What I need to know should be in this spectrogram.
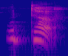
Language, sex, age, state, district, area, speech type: Assamese, female, 18-30, Assam, Biswanath, rural, read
